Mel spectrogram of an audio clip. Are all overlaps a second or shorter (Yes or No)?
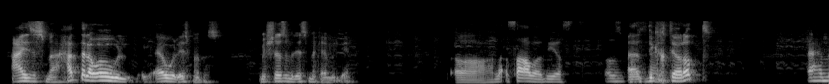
Yes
